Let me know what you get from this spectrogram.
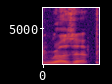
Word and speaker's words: Ruswarp: We say Rusup, but it is spelt Ruswarp.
